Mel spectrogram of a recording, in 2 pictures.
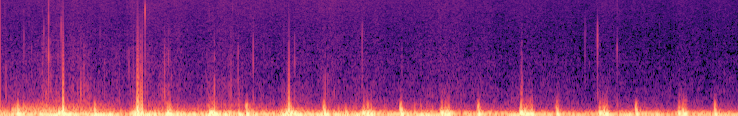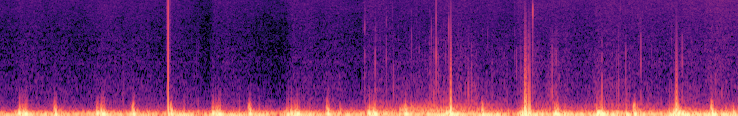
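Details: Steady, regular low thumps of a normal heartbeat with a soft background hum, in an ASMR recording panned left, center and right around the listener.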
